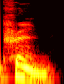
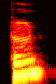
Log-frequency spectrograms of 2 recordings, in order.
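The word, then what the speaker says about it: Pune: in Chennai yep and one in prun p pun there's no IR in it I don't think oh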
